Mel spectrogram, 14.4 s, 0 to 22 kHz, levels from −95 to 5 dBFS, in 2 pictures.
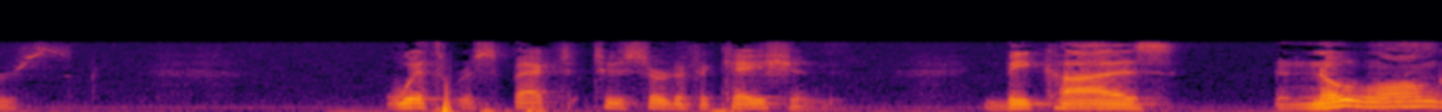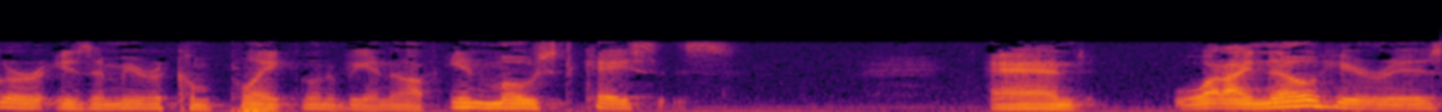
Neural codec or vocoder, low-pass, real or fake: none; 5.4 kHz; real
